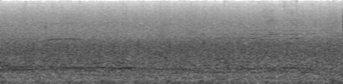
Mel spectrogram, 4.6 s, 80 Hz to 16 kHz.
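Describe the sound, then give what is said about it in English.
A tennis crowd applauds steadily after a point in a match involving Sinner, the dense patter of many hands clapping filling all 4.6 seconds at an even, loud level with no pauses or talking over it. “And that's got the crowd going again.”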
